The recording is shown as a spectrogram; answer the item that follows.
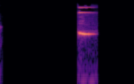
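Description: Tux Paint's built-in sound effect from the stamp tool: one short whistle-like tone that falls slightly in pitch, about a second in.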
